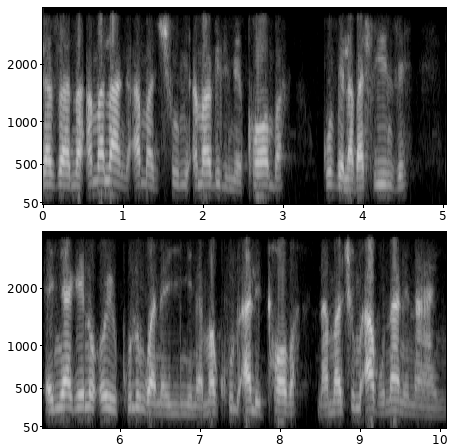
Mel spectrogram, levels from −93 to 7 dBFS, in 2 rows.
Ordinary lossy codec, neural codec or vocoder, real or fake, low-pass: none; none; real; 3.6 kHz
